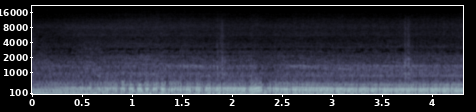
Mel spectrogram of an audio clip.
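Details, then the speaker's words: Kawasaki Ninja ZX-4R without quick shifter: engine pulling, then a hard clunk on the shift as revs drop; stiff, notchy shifting, clunky between first and second and on downshift from fourth to third. "but you hear the clunkiness going from first to second and second to first I understand it being clunky cuz we're passing neutral"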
